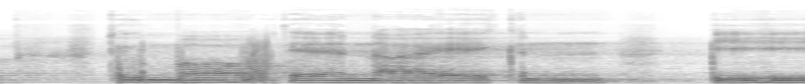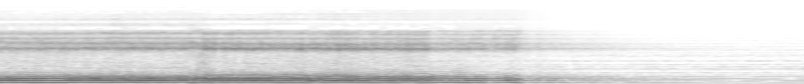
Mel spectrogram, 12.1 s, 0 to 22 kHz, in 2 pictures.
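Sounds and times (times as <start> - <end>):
karaoke backing track: 0.8 - 3.9.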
